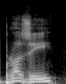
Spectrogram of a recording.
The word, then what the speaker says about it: Brazee: It's pronounced Bruzzi, since I know you're sensitive about such things. B-R-A-Z-E-E, Bruzzi. I would say that's either Brazy or Brazzy. – Yeah. – But he tells us it's Bruzzi.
